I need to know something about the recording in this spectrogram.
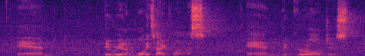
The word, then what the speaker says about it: Muay Thai: No, it's not pronounced Muay Thai, it's pronounced Muay Thai.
